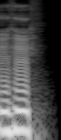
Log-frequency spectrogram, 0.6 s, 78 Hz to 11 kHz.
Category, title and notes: Speech > Solo speech
Date YMD : 2025 July 29 Location : Indoors France. Inside a "DIY sound booth" which is just a blanket fort with blankets and micstands. Sennheiser MKE600 P48, no HPF. A pop filter. Speaking roughly 3cm to the tip of the microphone. Weather : Processing : Trimmed and normalised in Audacity.
Sennheiser, Single-mic-mono, unhun, Adult, humm, Male, mid-20s, Calm, Hypercardioid, Shotgun-microphone, MKE600, Tascam, Generic-lines, 2025, VA, MKE-600, Shotgun-mic, FR-AV2, july, Voice-acting, un-hum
